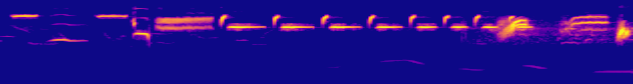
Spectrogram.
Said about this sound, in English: Thanks to Houghton Mifflin for allowing us to use the Birdsong CD from Donald Kruedsma's book, The Singing Life of Birds.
